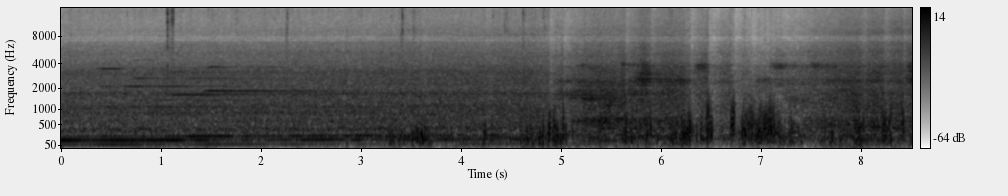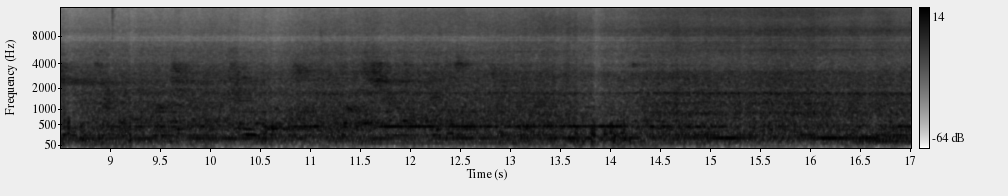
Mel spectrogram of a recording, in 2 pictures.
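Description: A diesel train engine drones and grows louder as the train approaches.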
